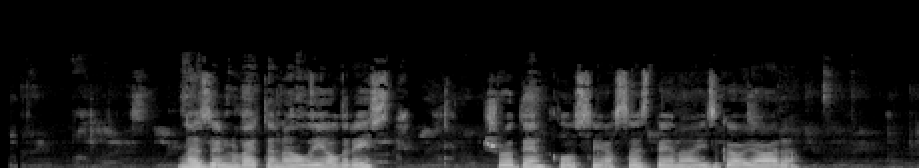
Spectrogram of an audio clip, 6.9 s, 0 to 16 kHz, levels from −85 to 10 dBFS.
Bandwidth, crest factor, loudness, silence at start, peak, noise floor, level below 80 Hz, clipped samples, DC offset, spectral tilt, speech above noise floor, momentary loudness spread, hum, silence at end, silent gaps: 9.8 kHz; 18 dB; -23 LUFS; 1 s; -6 dBFS; -58 dBFS; -72 dBFS; under 0.1%; under 0.1%; -5 dB/octave; 35 dB; 6 LU; none; 0.9 s; none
